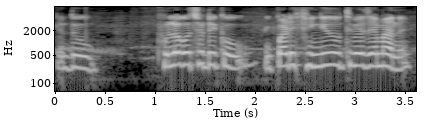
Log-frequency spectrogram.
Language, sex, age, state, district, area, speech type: Odia, female, 18-30, Odisha, Balasore, rural, spontaneous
